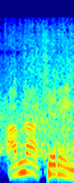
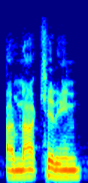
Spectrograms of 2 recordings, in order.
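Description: First: "not" pushed up and hit hard; "I'm not kidding" with a punched "not"; stress on not. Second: Said in the usual way. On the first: Shown as a demonstration. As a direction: lean on "not".

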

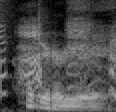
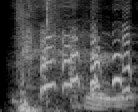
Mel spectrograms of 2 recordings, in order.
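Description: First: Lower, half-hearted repeat of the scold; low mock scolding. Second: Much higher, hammed-up outraged scold; mock stern scolding. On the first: Man repeating the mock scold to his partner, lower and half-hearted. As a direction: drop it down, mock stern. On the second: Man doing a mock light punishment during sex, hammed-up high scold. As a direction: play a scandalized aristocrat, overdone. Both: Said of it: "a light punishment".

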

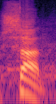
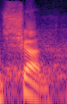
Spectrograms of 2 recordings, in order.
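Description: First: Said in the usual way. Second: "Shun", sun said with a sh sound; "Shun" with the s softened to sh. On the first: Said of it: "Like, with an S". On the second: Shown as a demonstration. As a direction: say "Shun" as slangy sun, opening on sh. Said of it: "with an H".

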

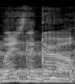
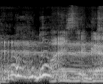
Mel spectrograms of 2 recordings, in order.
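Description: First: Said in the usual way. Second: Put-on Where's the girl rising high and slow; high sing-song menace. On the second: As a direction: call "Where's the girl?" high and drawn out like a creepy hunter.

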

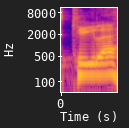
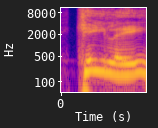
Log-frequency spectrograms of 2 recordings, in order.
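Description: First: "Keele" clipped to one syllable, keel; Jamie's Keele. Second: "Keely" with a full two-syllable ending ee-lee; wrong way, Keely. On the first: Imitating how Jamie clips Keele to one syllable. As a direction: say "Keele" dropping the final ee sound. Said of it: "he doesn't say Keely". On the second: Contrasting how people usually say Keely with two syllables. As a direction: say "Keely" the standard way with a clear second syllable. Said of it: "he says Keele". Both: Shown as a demonstration.

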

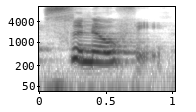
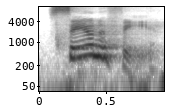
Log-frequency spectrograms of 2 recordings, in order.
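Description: First: "Sanofi" as suh-NO-fee; second-syllable stress. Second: "Sanofi" as SAN-uh-fee; first-syllable stress. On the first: Host offers the rival option, "Sanofi" as suh-NO-fee. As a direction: put the weight on NO in "Sanofi". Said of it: "clap if you say Sanofi". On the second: Host polls audience, "Sanofi" stressed SAN-uh-fee. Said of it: "please clap if you say". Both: Shown as a demonstration.

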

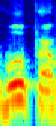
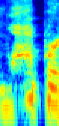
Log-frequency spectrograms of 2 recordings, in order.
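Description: First: WHOOPER with a long "oo"; "WHOO-per", the botched way; mispronunciation. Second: WHOPPER with a short open "o"; "WHOP-per", the standard way; correct pronunciation. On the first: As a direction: say Whooper to rhyme with trooper. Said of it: "it's not Whooper". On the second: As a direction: say Whopper to rhyme with chopper. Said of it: "it's pronounced Whopper". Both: Shown as a demonstration.

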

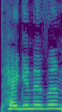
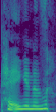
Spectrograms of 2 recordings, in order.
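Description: First: Paganism with a flat Midwest short a, PAG-uh-nism; Midwest pronunciation. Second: Paganism with a long a, PAY-guh-nism; standard pronunciation. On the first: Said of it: "I'm gonna say that weird because I have, like, a Midwest accent". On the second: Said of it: "Sounds really weird to say it that way". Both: Shown as a demonstration.

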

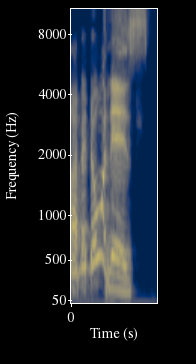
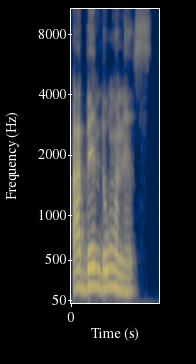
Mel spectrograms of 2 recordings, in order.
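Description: First: High, slow sing-song. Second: Said in the usual way. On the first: Shown as a demonstration.

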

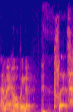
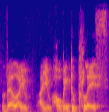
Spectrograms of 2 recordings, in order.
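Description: First: Mock-incredulous echo in own accent. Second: Put-on German accent. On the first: Amateur answering the German pro, incredulous echo. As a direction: throw the question back in disbelief. Echoes the German's question back, disbelieving. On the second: German pro sizing up a rival at the race, German accent. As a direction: imitate a German's careful question. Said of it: "it's this German accent".

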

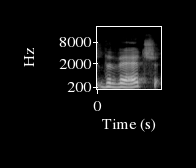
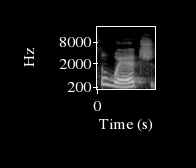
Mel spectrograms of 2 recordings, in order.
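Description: First: "Vitch" with a V in place of the W; joke pronunciation. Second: Said in the usual way. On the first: Shown as a demonstration. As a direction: say "Vitch", swapping W for a V sound.

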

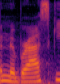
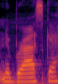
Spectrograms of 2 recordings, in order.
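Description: First: Nebraska ending in "-skee"; slip on Nebraska. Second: Said in the usual way. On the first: Real, not acted. Host asking the panel about recruits, Nebraska slipped into "Nebrasky". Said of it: "Did you just go Nebraska?". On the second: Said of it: "it sounded like you said Nebraska".

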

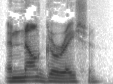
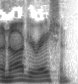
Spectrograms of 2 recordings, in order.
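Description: First: Inauguration said in-aug-ur-ation with no y; corrected pronunciation. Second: Inauguration said with a gyu sound, in-aug-yur-ation; mispronounced inauguration. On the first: Shown as a demonstration. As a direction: Inauguration cleanly, gur not gyur. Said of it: "Not inauguration". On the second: Real, not acted. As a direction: Inauguration with an extra y before the u. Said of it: "I keep saying that".

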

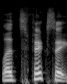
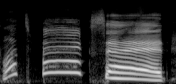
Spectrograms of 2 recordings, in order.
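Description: First: Said in the usual way. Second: High, drawn-out eager urging; insistent repeat. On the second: Acted. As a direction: stretch every word in a sing-song push.

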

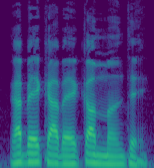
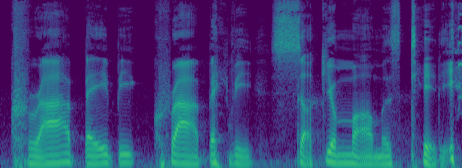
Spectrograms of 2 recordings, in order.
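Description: First: Garbled, low-key Southern drawl imitation. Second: Very slow, hushed Southern drawl imitation; really slow. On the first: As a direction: mimic a little girl's unintelligible Southern drawl. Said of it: "she had a very southern drawl accent". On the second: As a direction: draw each word out so it can be understood. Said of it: "Please say it really slow".

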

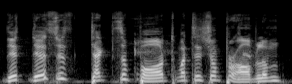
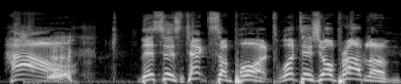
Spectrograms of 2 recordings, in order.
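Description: First: Lightly put-on Indian tech-support accent. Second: Mock Indian tech-support accent, a notch higher. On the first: Second try at the sponsor's line, mock Indian accent. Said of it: "I don't know what accent that was, but it was Indian". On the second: Sponsor asks [name] for an Indian accent, hammed-up Indian accent. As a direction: ham up an Indian call-centre voice. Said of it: "say the following message in an Indian accent".

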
